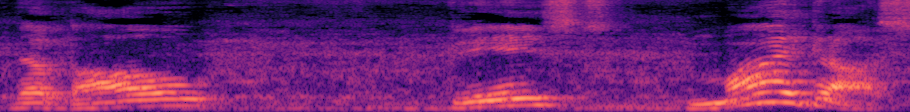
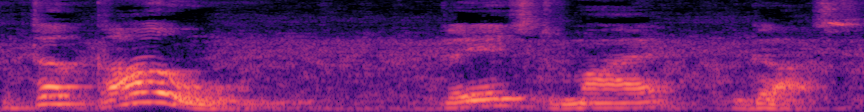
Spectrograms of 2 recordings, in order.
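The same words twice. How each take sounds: First: The stress falls on the word my. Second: The stress falls on the word cow. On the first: It was not anybody else's grass. "I stress on my" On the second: No other animal but the cow did it. "If I stress the cow"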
